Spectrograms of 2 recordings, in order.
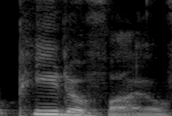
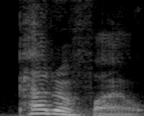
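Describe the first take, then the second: First: It is said with the British pronunciation. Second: It is said with the American pronunciation.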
